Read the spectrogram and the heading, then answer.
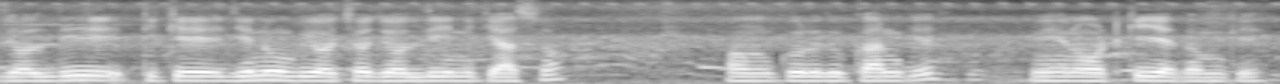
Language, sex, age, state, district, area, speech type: Odia, male, 18-30, Odisha, Bargarh, urban, spontaneous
